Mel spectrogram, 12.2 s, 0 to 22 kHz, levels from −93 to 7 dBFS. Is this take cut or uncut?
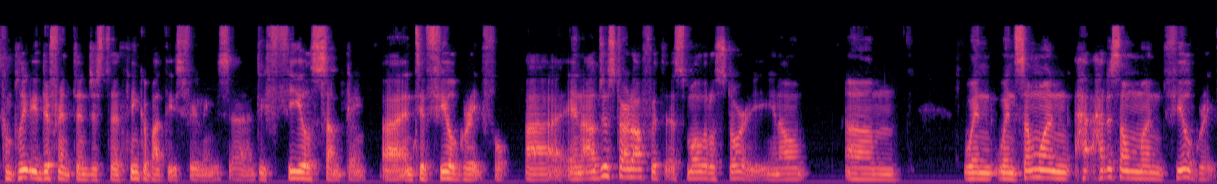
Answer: cut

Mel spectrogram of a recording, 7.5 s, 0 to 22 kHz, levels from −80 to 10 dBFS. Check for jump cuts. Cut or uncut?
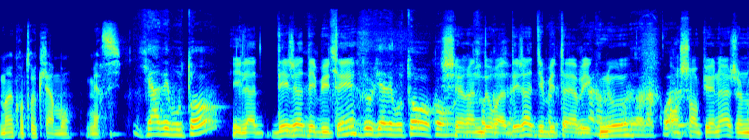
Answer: uncut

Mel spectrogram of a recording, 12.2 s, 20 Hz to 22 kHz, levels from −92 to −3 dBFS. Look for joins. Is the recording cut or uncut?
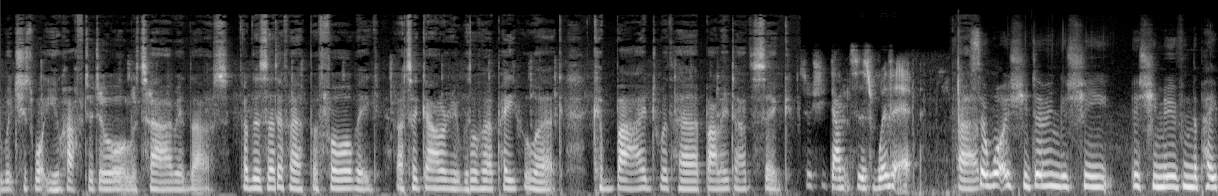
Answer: cut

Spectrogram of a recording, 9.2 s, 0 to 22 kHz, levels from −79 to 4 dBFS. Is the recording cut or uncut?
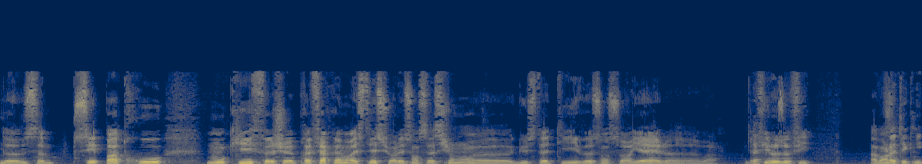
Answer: uncut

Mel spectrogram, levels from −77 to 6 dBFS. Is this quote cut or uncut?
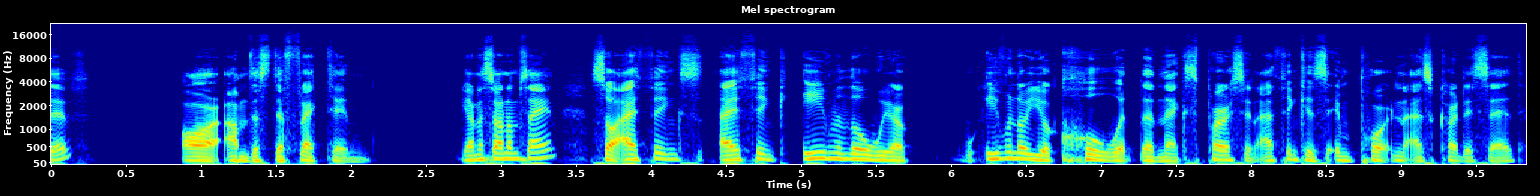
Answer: uncut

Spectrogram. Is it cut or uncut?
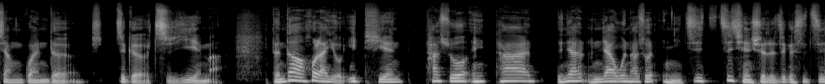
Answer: cut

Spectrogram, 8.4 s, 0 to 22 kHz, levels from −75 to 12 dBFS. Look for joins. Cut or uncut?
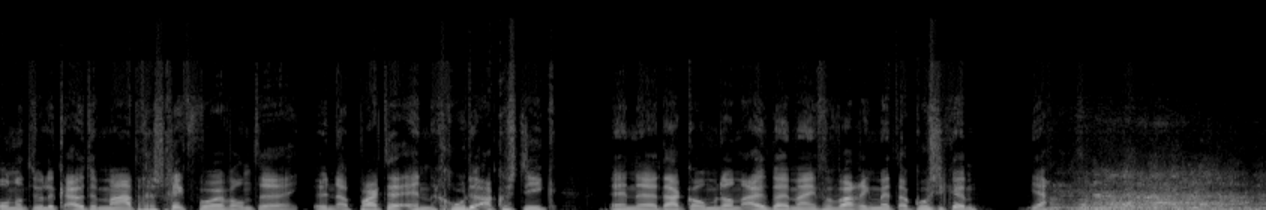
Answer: cut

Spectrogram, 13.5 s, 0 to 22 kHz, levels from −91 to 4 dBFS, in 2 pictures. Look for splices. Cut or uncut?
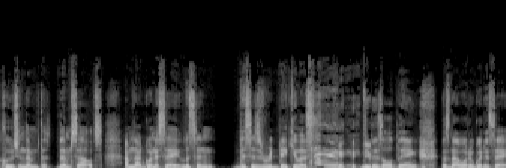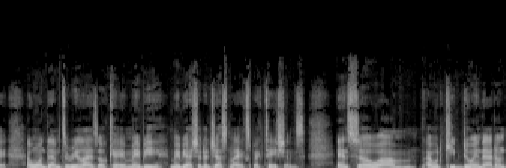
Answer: cut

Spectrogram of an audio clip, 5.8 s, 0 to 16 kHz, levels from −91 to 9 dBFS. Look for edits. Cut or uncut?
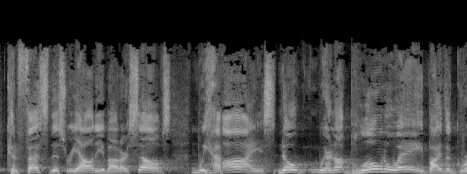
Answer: cut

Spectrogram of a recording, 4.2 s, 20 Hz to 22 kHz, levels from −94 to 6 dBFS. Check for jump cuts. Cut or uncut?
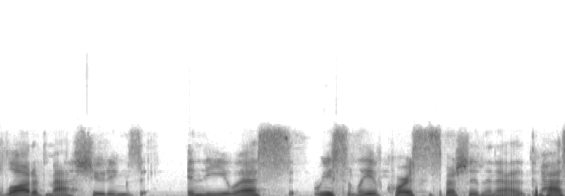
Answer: uncut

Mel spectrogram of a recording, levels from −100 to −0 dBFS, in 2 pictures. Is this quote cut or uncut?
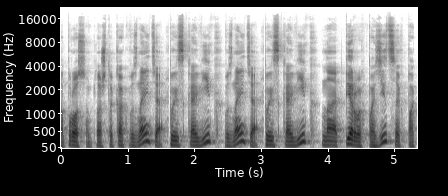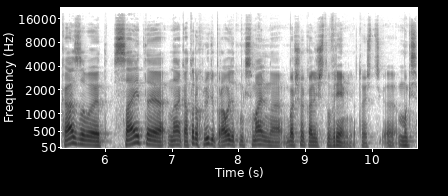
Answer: cut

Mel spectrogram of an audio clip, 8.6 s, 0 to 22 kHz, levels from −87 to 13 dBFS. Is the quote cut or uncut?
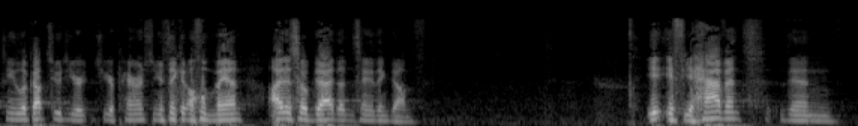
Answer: cut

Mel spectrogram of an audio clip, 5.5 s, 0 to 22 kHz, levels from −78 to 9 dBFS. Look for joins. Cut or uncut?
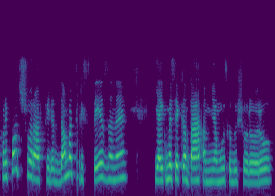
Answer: cut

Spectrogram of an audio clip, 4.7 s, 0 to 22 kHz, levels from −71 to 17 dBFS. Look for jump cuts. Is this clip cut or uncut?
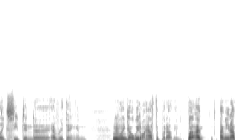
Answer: cut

